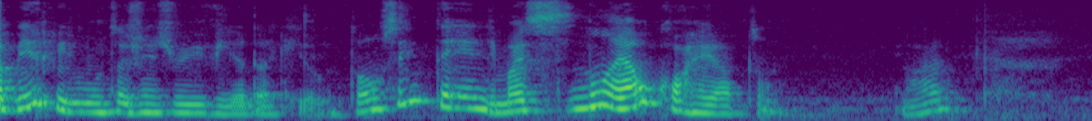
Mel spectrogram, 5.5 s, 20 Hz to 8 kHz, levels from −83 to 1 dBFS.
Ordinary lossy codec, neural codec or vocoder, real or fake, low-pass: none; codec, 16 kHz, 4 kbps, X-Codec, WavLM features, trained on Multilingual LibriSpeech; fake; none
